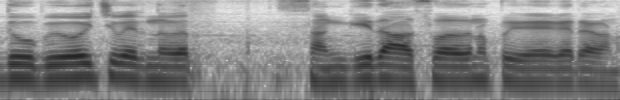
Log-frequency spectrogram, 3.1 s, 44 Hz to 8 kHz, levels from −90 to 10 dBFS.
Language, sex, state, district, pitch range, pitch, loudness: Malayalam, male, Kerala, Kasaragod, 120-135 Hz, 125 Hz, -15 LUFS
